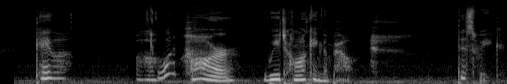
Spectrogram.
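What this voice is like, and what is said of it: NPR-style radio host voice. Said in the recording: “my NPR voice ... that was really more of an imitation of that girl on TikTok”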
